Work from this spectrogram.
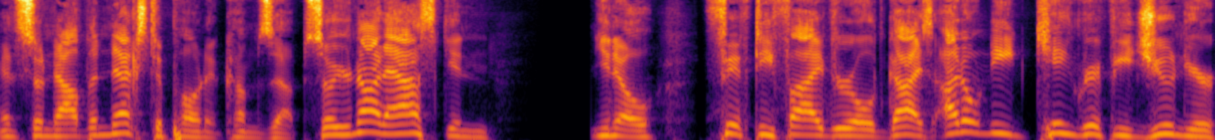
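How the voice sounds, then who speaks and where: A man speaks in a plain, everyday voice at a fairly high pitch and fairly quick pace, with lively intonation, very even loudness, and a dry, close sound with no echo. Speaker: podcast co-host. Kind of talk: casual chat.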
